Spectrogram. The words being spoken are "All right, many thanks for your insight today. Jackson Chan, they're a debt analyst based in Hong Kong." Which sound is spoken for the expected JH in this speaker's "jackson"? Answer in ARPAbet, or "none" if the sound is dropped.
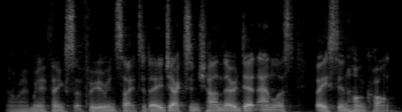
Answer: JH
